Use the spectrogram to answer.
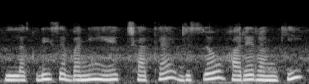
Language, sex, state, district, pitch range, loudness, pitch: Hindi, female, Uttar Pradesh, Lucknow, 205-245 Hz, -11 LUFS, 220 Hz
